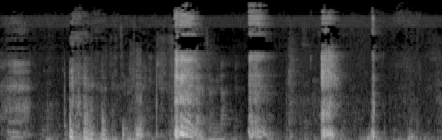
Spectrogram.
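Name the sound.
coughing and throat clearing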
